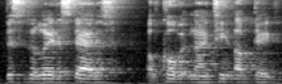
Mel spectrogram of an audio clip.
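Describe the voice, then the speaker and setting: A man presents a casual update as a vlog host. His voice is on the low side and he stresses his points by repeating them. The sound has a clear room echo. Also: level tone, normal speed, a little mellow. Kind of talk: casual news update to camera. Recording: echoey room.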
